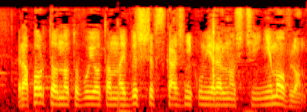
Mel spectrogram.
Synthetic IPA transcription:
ɾapɔɾt̪ɘɔd̪nɔt̪ɔvujɔ̃w̃t̪amnajvɘʂːɘfskaʑɲikumʲjɛɾalnɔɕt͡ɕiɲɛmɔvlɔ̰nt̪

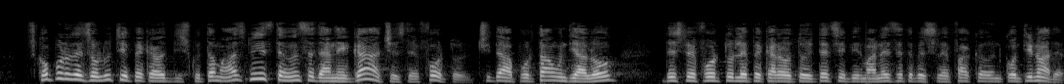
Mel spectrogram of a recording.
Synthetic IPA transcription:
sko̞pulre̞zo̞lut̪sije̞jpe̞kaɾeod̪iskut̪əmaznuje̞st̪e̞ɨnsəd̪e̞ane̞ɡaːt͡ʃe̞st̪e̞ːfo̞rt̪ṵrʲt͡ʃid̪e̞apurt̪aund̪ialo̞ɡ | d̪e̞spɾe̞ːfo̞rt̪uɾile̞pe̞kaɾeawt̪o̞ɾit̪ət̪sile̞birmane̞ze̞t̪ɾebuje̞səle̞fakəɨŋko̞nt̪inuaɾe̞

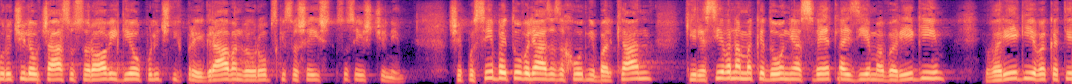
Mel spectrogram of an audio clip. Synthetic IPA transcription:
ɔɾɔt͡ʃilɔwt͡ʃaːsusɔɾɔːʋiɣɡɛɔpɔlit̪it͡ʃnixpɾɛiɡɾaːʋanwɛwɾoːpskisɔseʃt͡ʃini | ʃɛpɔseːbɛjt̪oːʋɛljazazaxoːd̪nibalkaːn | keːɾjɛseːʋɛɾnamakɛd̪oːnijasʋɛːt̪laizjeːmaʋəɾeːɡii | ʋəɾeːɡijiʋəkat̪e

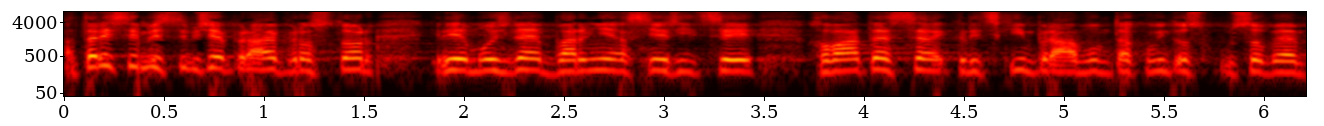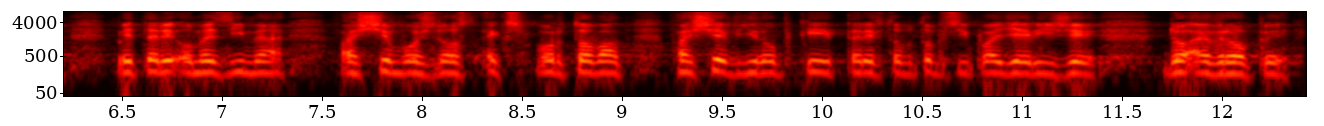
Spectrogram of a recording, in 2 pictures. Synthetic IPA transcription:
ʔat̪adɪsɪmɪsliːmʒɛjɛpɾa̰ːvjɛpɾo̞st̪o̞ɾɡ̥dɪjɛmo̞ʒnɛːbaɾmɲɛjasɲɛriːt͡sɪxo̞vaːt̪ɛsɛklɪt͡skiːmpɾʔa̰ːvuːmt̪ako̞viːmt̪o̞spṵːso̞bɛmmʔɪt̪ɛdɪʔo̞mɛziːmɛvaʃɪmo̞ʒno̞st̪ʔɛkspo̞ɾt̪o̞vat̪vaʃɛviːɾo̞pkɪt̪ɛdɪft̪o̞mt̪o̞pr̥iːpaɟɛɾiːʒɪdo̞ʔɛvɾo̞pɪ

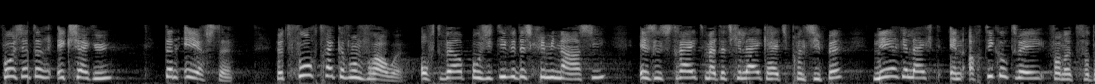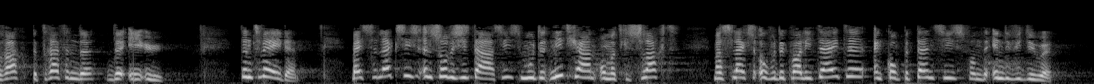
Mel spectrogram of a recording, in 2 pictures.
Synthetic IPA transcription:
v̥ʊːɹzɪtəɹɪksɛχy | tɛnɪːɹstə | ɦətfʊːɹtrɛkənvɑnvrʌwəɔftəʋɛlˠpowzitivədɪskriminaːtsi | ɪsənstrɛjtmɛtɦətxəlɛjkɦɛjtsprɪnsipə | nɪːɹɣəlɛxtɪnɑɹtikəlˠtʋejvɑnɦətfəɹdrɑχb̥ətrɛfəndədəʔeːʔy | tɛntʋejdə | bɛjselɛksisɛnsolis̬itaːtsismutɦətnitxaːnʔɔmɦətxəslɑxt | maːɹslɛxtsowvəɹdəkʋaːlitɛjtənɛnkɔmpətɛnsisfɑndəʔɪndividyə

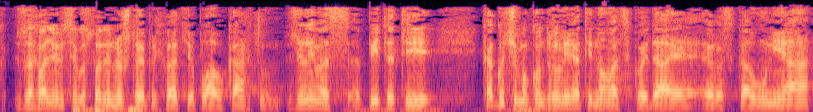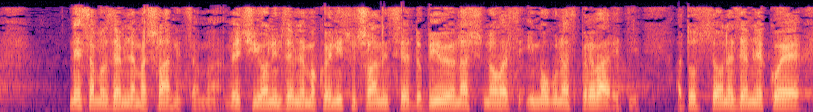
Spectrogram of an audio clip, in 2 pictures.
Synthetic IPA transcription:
zaxʋaʎuje̞mse̞ɡo̞spo̞d̪inuʃt̪o̞je̞pɾixʋat̪io̞plˠaːʋukaɾt̪uʒe̞limʋaspiːt̪at̪ikako̞t͡ɕe̞mo̞ko̞nt̪ɾo̞liːɾat̪ino̞ʋat̪sko̞jid̪aːje̞e̞ʋɾo̞pskauːnija | ne̞samo̞ze̞mʎamat͡ʃlˠanit̪sa̰ma̰ʋe̞t͡ɕio̞nimze̞mʎamakoje̞niːsut͡ʃlˠanit̪se̞d̪o̞biːʋajunaʃno̞ʋat̪simo̞ɡunaspɾe̞ʋaɾit̪i | at̪o̞su̥sʋe̞o̞ne̞ze̞mʎe̞ko̞je̞

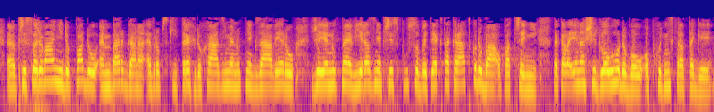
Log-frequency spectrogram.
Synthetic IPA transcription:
pr̝̥ɪslɛdo̞vaːɲiːdo̞paduʔɛmbaɾɡanaʔɛvɾo̞pskiːt̪r̩ɣdo̞xaːziːmɛnut̪ɲɛɡzaːvjɛɾuʒɛjɛnut̪nɛːviːɾazɲɛpr̥ɪspuːso̞bɪt̪jakt̪akɾaːt̪ko̞do̞baːʔo̞pat̪r̝̥ɛɲiːt̪akalɛʔɪnaʃɪdlo̞wɦo̞do̞bo̞wʔo̞pxodɲiːst̪ɾat̪ɛɡɪjɪ

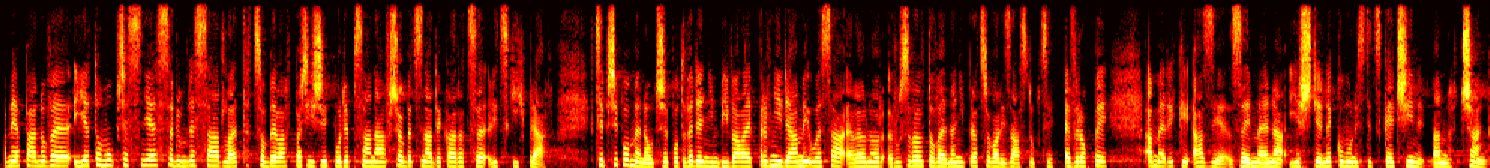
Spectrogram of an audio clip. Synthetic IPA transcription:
daːmɪapaːno̞vɛːjɛt̪o̞mupr̥ɛsɲɛsɛdumdɛsaːt̪lɛt̪t͡so̞bɪlafpariːʒɪpo̞dɛpsanafʃɛo̞bɛt͡snaːdɛklaɾat͡sɛlɪt͡skiːxpɾa̰ːfxt͡sɪpr̝̥ɪpo̞mɛno̞wt̪ʒ̥ɛpo̞d̪vɛdɛɲiːmbiːvalɛːpr̩vɲiːdaːmɪʔuːɛsaːʔɛlɛonoɾɾuzvɛlt̪o̞vɛːnaɲiːpɾat͡so̞valɪzaːst̪upt͡sɪʔɛvɾo̞pɪʔamɛɾɪkɪʔaːzɪjɛ̰zɛjmɛːnajɛʃcɛnɛko̞munɪst̪ɪt͡skɛːt͡ʃiːnɪpant͡ʃaŋk

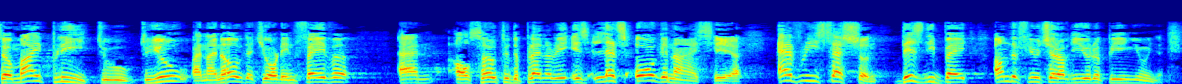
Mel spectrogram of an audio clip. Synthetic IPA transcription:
soʊmaɪplitʰutujuɛ̃naɪnoʊðɨt͡ʃəɹɪ̃nfeɪvə˞ | ʔɨ̃nɔlˠsoʊtuðəplɛnəɹiʔɪzlɛtsɔɹɡənaɪz̥hiɹ | ɛvɹisɛʃə̃n | d̪ɪsdɨbeɪɾn̩ðəfjut͡ʃə˞ʌvðəjuɹəpiɨ̃njũnjə̰̃n

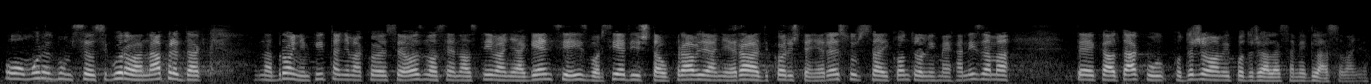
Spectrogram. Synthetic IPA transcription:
o̞ʋo̞muɾe̞d̪̚bo̞mse̞o̞siɡuɾaːʋanapɾe̞d̪ak | nabɾo̞ːjnimpiːt̪aɲimako̞je̞se̞o̞znose̞naosniːʋaɲe̞aɡe̞nt̪sije̞izbo̞ɾsje̞d̪iʃt̪aupɾaʋʎaɲe̞ɾaːd̪ko̞ɾiʃt̪e̞ɲe̞ɾe̞suɾsaiko̞nt̪ɾo̞lnixme̞xanizama | t̪e̞kao̞t̪akʋupo̞d̪r̩ʒaʋamipo̞d̪r̩ʒalˠasamjeɡlˠaso̞ʋa̰ɲu

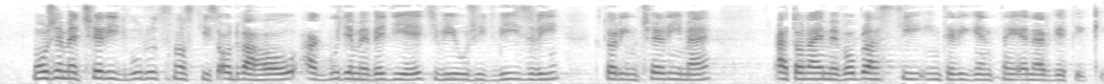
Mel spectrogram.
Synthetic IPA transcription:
mʊɔʒɛmɛt͡ʃɛliɟbud̪uːt͡snɔscizɔd̪ʋaɦɔʊʔaɡ̚buɟɛmɛʋɛɟɪɛɟʋiuʒiɟʋiːzʋi | kt̪ɔɾiːmt͡ʃɛliːmɛ | at̪ɔnajmɛvɔblasciint̪ɛliɡɛnt̪nɛjɛnɛɾɡɛt̪iki̥

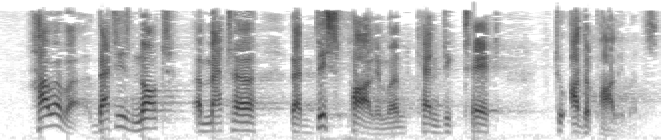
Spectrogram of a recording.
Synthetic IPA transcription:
haʊɛʋə̰d̪ætɪznɔtəmætʰəðæt̚d̪ɪspʰaːləmə̃ntkʰæ̃ndɪk̚tʰeːt | tːuʔʌd̪əpʰɑ̰ːlɪ̰mə̰̃nts

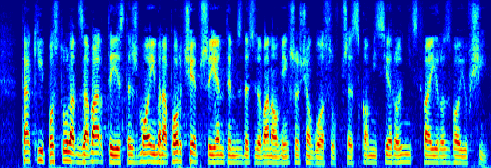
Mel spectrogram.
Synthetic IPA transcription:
t̪akʲipɔst̪ulad̪zavaɾt̪ɘjɛst̪ːɛʐvmɔjimɾapɔɾt͡ɕɛpʂɘjɛnt̪ɘmzd̪ɛt̪sɘd̪ɔvanɔ̃w̃vʲjɛŋkʂɔɕt͡ɕɔ̃w̃ɡwɔsufpʂɛskɔmʲisʲjɛɾɔlɲit̪st̪faiɾɔzvɔjufɕi

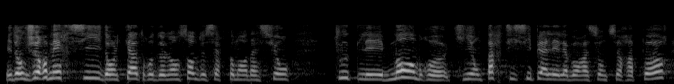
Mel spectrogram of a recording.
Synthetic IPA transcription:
ed̪ɔ̃kʒəʁəmɛʁsid̪ɑ̃ləkad̪ʁəd̪əlɑ̃sɑ̃bləd̪əseʁəkɔmɑ̃d̪asjɔ̃ | t̪ut̪lemɑ̃bʁəkʲiɔ̃paʁt̪isipealelabɔʁasjɔ̃d̪əsəʁapɔːʁ

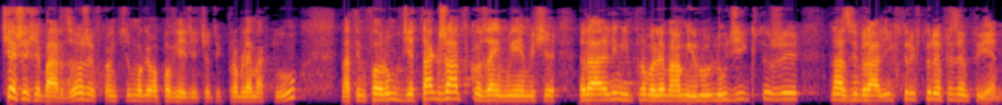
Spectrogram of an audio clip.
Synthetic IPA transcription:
t͡ɕɛʂɛɕɛbaɾd̪zɔʐɛfkɔɲt̪sumɔɡɛɔpɔvʲjed͡ʑet͡ɕɔt̪ɘxpɾɔblɛmaxt̪u | nat̪ɘmfɔɾumɡd͡ʑɛt̪aɡʐat̪kɔzajmujɛmɘɕɛɾɛalnɘmʲipɾɔblɛmamʲiulud͡ʑikt̪uʐɘ | nasvɘbɾalʲiːkt̪uɾɘxt̪uɾɛpɾɛzɛnt̪ujɛ̰mɘ

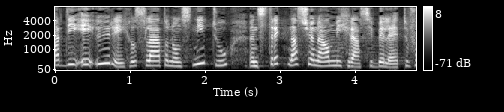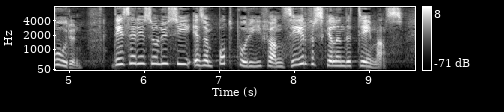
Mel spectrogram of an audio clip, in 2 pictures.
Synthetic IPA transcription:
aːrdiʔeːʔyreːɣəlˠslaːtənɔnsnituənstɾɪk̚tnasjonaːlˠmiɣraːsibəlɛjtəvuːɾəndeːzəɾezolysiɪs̬ənpɔtpoɾivɑnzeːrvərsxɪləndəteːma̰ːs

